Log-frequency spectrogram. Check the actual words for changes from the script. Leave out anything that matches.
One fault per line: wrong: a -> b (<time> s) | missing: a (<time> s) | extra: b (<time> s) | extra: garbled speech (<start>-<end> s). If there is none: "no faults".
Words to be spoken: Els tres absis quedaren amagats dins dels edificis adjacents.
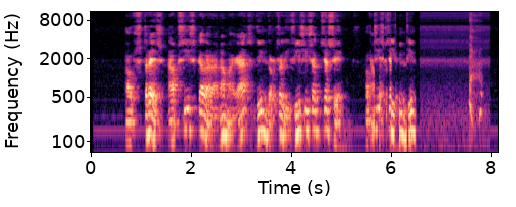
extra: garbled speech (5.5-6.5 s)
